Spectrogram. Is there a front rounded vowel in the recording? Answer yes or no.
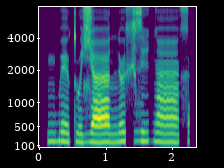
yes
